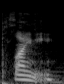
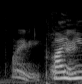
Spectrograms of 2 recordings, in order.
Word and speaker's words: Pliny: They said Pliny. Pliny Okay.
